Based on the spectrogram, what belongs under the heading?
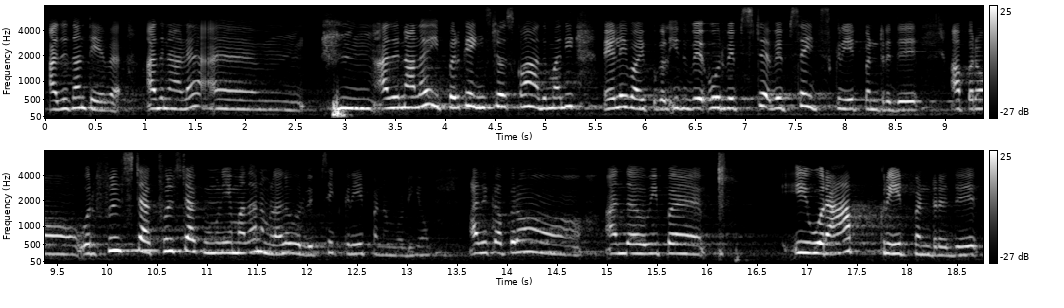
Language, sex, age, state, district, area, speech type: Tamil, female, 18-30, Tamil Nadu, Tiruchirappalli, rural, spontaneous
